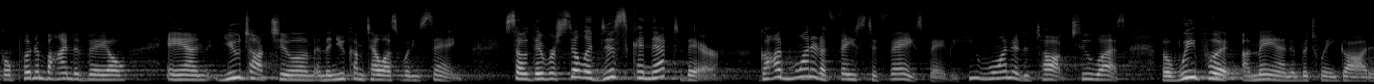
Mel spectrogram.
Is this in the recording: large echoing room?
yes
